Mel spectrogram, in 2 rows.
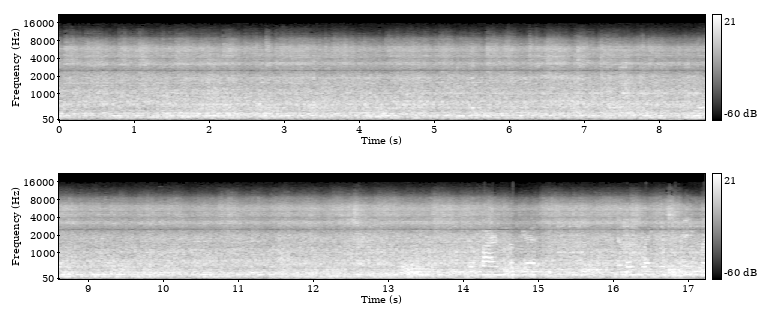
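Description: A loud, steady rumble of a long freight train of about 200 cars rolling past continuously, dense broadband noise with a faint persistent tone and no break.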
